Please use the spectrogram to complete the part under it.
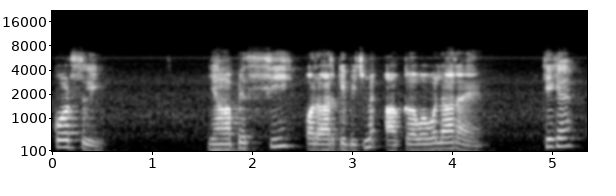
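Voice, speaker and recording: A man's voice: a little high, lively intonation, moderate pace, pushed and bright. A man teaching a shorthand lesson, repeating each word several times as he writes it out. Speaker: shorthand instructor. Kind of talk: online lesson. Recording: dull lo-fi recording.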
